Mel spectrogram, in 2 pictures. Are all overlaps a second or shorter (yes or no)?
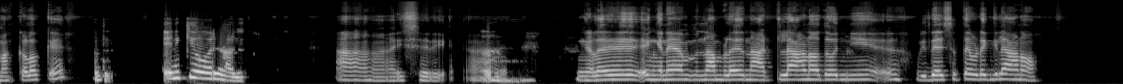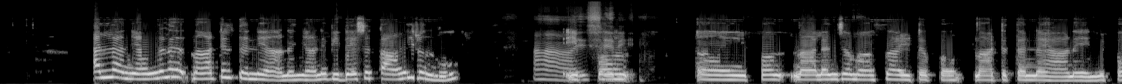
yes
